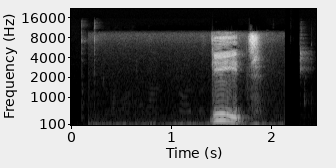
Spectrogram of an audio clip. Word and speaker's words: geht: Geht. Gate. Gate. You have to smile. Make your lips tense.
